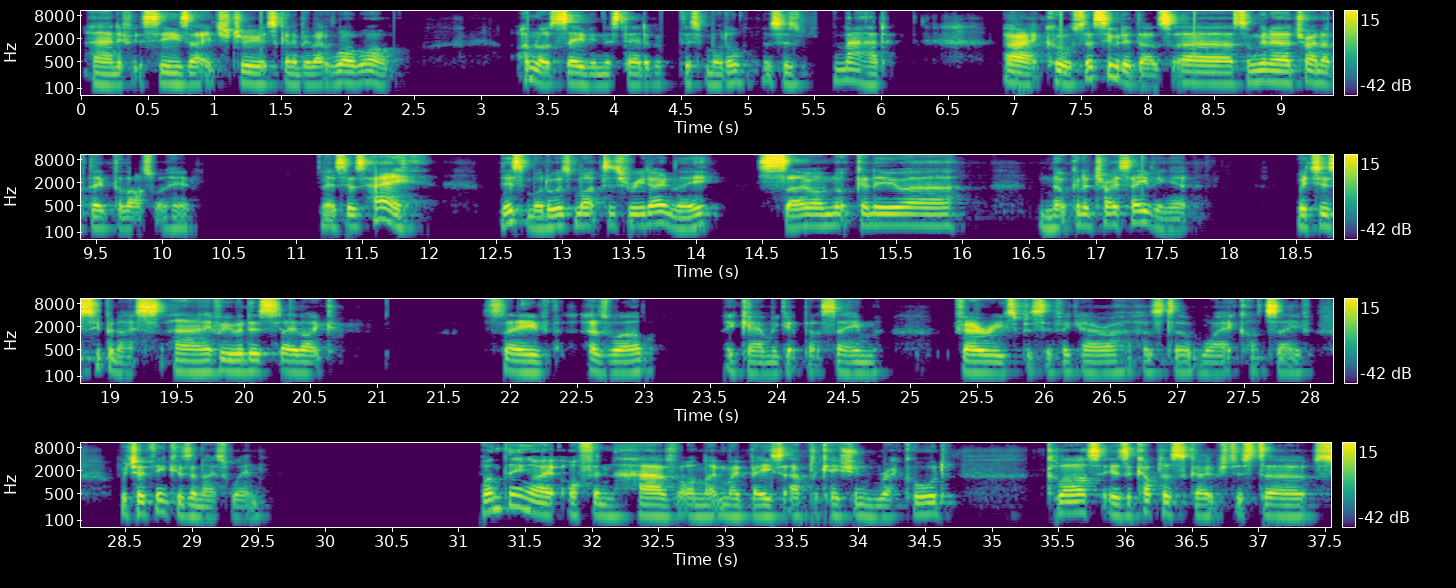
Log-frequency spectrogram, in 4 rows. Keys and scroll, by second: 3.9 super+Tab, 5.5-7.2 typing, 7.7 Up, 9.7 Return, 19.9 Up, 20.2 BackSpace, 21.2-22.6 typing, 22.9 Return.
